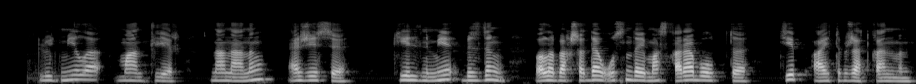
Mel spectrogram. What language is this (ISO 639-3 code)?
kaz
